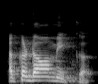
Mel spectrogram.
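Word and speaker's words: academic: వస్తుంది అన్నమాట for example ఎకడామిక్ ఇప్పుడు స్ట్రెస్ అనేది ఎక్కడ పెట్టాలి థర్డ్ సిలబుల్ ముందు పెట్టాలి అంటే ఇక్కడ ఐ సి అనే సఫిక్స్ యాడ్ అయింది కాబట్టి ఈ పదానికి ఐ సి అనే సఫిక్స్ యాడ్ అయింది కాబట్టి స్ట్రెస్ ఏమైంది సెకండ్ సిలబుల్ నుంచి థర్డ్ సిలబుల్ కి షిఫ్ట్ అయింది దిస్ ఇస్ కాల్డ్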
